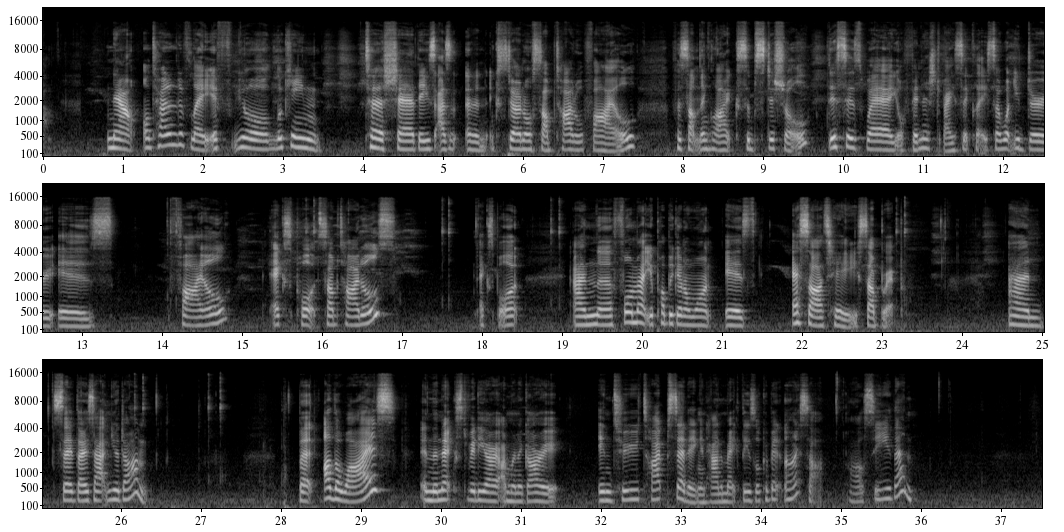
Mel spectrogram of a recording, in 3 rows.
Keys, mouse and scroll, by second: 14.0 click, 14.3 click, 15.7 click, 17.4 click, 18.8 click, 19.0 click, 23.1-23.4 drag, 26.1 click, 27.0 click.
